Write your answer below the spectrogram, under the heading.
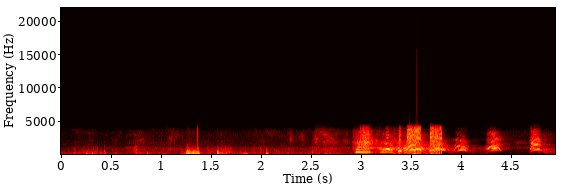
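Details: Teddy, a small Shih Tzu pup, barking at the much bigger but equally playful dog next door; muffled low sounds at first, then a burst of sharp, high yapping barks with quick wavering yelps in the last two seconds.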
